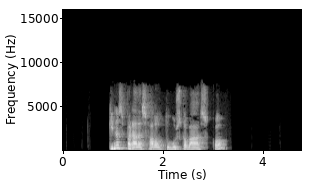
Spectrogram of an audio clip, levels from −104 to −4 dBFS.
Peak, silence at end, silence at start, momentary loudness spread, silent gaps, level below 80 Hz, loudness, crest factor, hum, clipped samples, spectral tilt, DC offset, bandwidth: -2 dBFS; 1.5 s; 0.95 s; 9 LU; none; -66 dBFS; -21 LUFS; 22 dB; none; under 0.1%; -5 dB/octave; under 0.1%; 7.8 kHz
